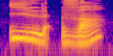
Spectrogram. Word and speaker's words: va: Basically, you pronounce it like for the tu, because you don't pronounce the final S, okay? Il va, elle va, okay?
